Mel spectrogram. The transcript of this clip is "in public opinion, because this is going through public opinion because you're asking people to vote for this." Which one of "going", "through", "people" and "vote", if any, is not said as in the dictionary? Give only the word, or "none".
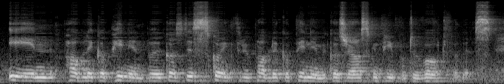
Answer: none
